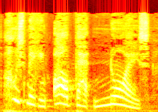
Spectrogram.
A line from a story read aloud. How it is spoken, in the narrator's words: the headmistress screamed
